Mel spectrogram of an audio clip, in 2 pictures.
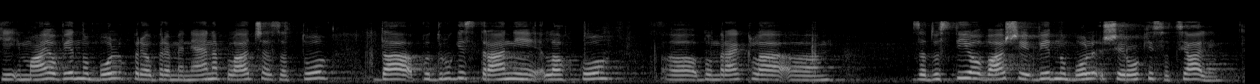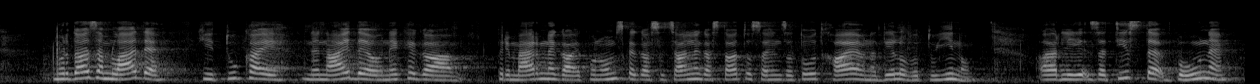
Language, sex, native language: Slovenian, female, Slovenian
